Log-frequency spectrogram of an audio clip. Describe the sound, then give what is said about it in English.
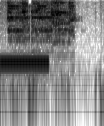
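A phone rings with an incoming call from an unknown caller: a steady electronic tone that cuts off after under a second, followed by a brief buzzing warble and quiet line noise. No one speaks. “Unknown caller.”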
